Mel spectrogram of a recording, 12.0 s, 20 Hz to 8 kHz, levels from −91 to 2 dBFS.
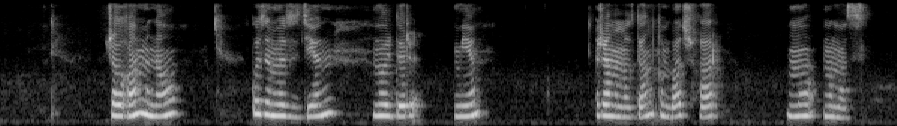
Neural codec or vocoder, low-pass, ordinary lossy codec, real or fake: codec, 16 kHz, 6 kbps, DAC; 7.2 kHz; none; fake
